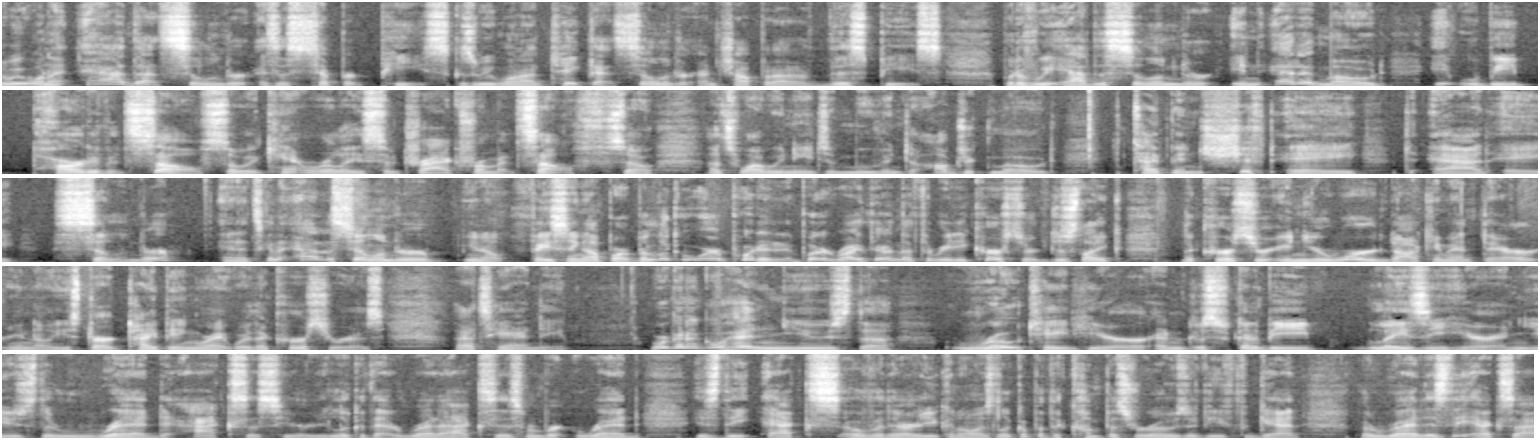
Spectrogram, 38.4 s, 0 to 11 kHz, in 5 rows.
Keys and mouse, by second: 0.4 middle click, 16.5 shift+a.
